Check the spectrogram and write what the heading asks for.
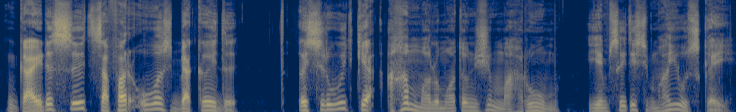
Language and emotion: Kashmiri, sad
